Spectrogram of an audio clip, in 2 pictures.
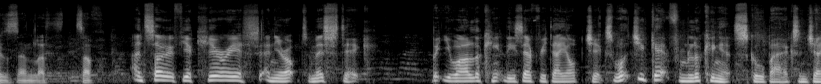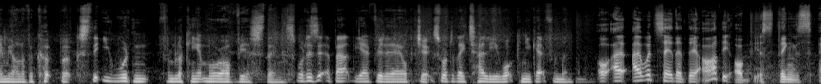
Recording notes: this interview took place at the 2023 NERA conference in Oslo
